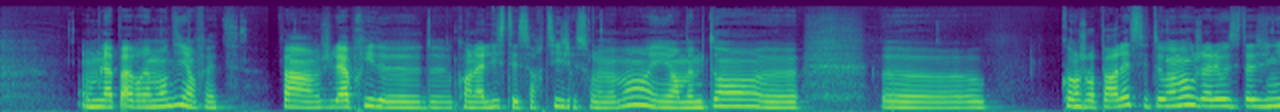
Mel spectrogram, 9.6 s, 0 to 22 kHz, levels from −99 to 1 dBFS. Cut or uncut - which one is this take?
cut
